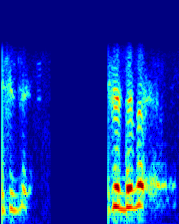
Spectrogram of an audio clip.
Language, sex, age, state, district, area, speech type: Kashmiri, male, 30-45, Jammu and Kashmir, Bandipora, rural, conversation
